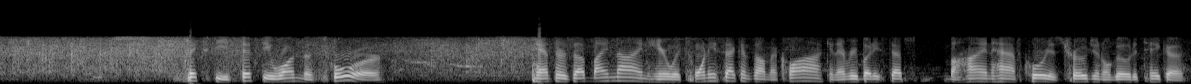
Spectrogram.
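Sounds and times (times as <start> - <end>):
crowd applauding at a basketball game: 0.0 - 7.5
speech: 1.8 - 4.0, 5.3 - 11.8.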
